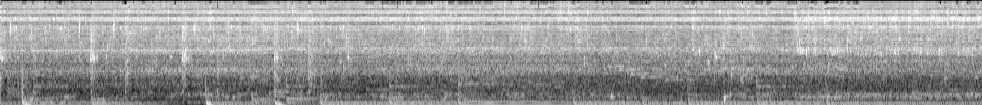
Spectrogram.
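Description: A tap runs steadily to rinse ketchup off a shoe treated with DFNS footwear protector spray, with the water stream shifting in pitch as the shoe moves under it, near and continuous.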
